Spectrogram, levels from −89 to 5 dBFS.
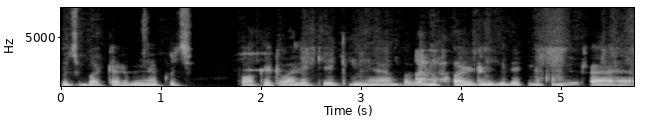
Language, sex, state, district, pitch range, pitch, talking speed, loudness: Hindi, male, Bihar, Gopalganj, 100-105 Hz, 100 Hz, 220 wpm, -20 LUFS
